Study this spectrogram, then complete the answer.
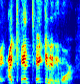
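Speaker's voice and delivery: high-pitched, tearful crying through every word. Joking about a platform user calling up in tears: imitating John crying. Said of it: "crying, crying that he's got so many interviews".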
